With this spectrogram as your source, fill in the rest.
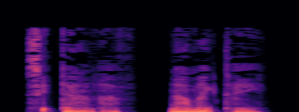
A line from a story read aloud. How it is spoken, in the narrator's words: she whispered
